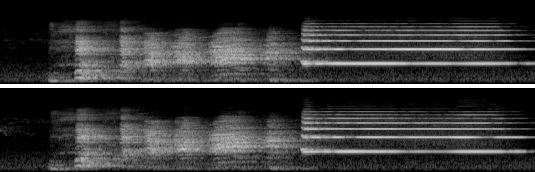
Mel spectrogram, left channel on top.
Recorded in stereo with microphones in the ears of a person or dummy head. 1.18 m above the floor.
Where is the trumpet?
5° right (ahead or behind), 0.6 m.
